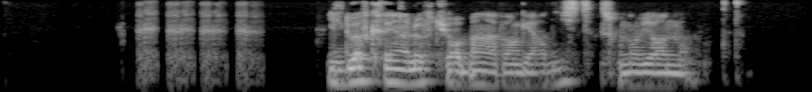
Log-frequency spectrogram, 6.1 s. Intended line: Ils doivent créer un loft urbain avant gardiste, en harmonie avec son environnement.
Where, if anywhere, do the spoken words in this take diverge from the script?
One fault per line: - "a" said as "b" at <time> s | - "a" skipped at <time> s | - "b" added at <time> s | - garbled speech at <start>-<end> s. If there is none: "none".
- "en harmonie avec" skipped at 4.5 s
